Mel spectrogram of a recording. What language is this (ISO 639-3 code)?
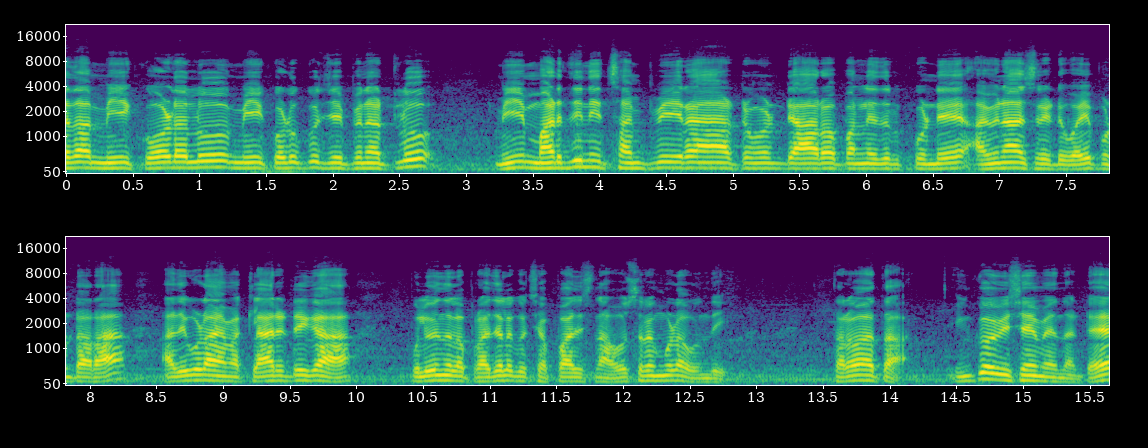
tel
